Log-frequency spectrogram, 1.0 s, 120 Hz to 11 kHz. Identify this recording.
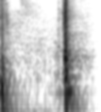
sons cotxe manilla 3 2011-10-19
car, sound, field-recording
